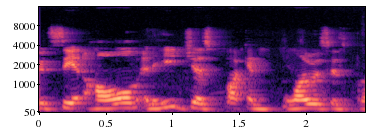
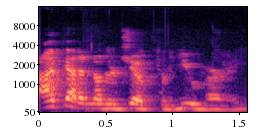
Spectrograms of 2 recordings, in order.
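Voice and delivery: ordinary delivery

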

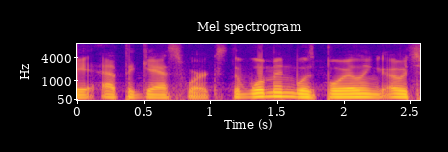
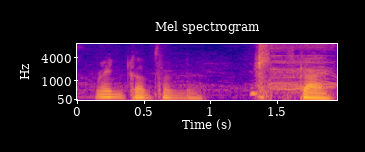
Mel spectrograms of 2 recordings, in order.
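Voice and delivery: very quiet, murmured put-on voice; 4 semitones lower, 12 dB quieter than usual. During a chat about rain dances, a line in Johnny Depp voice. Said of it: "In my Johnny Depp voice".

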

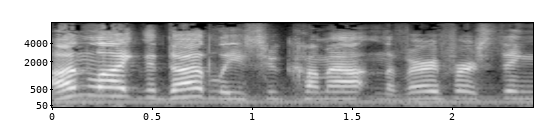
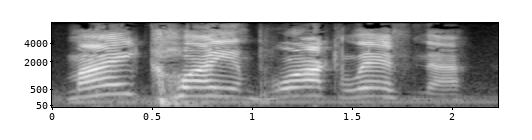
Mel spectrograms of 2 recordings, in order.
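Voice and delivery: put-on New York accent, pitched higher; 5 semitones higher than usual. Doing the wrestling manager's catchphrase: Paul Heyman impression.

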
